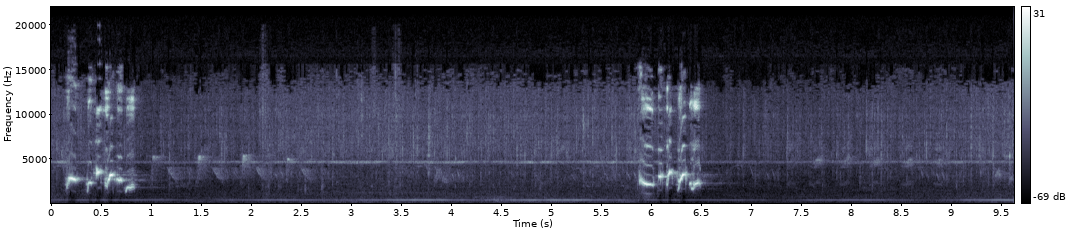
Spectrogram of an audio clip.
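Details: Caged red-whiskered bulbul under training: a brisk five-note whistled phrase opens, a quiet gap follows, then the same bubbly phrase returns about six seconds later above a steady electrical hum.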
